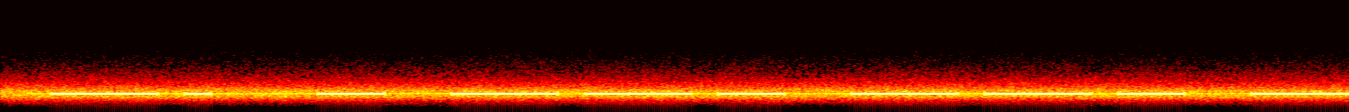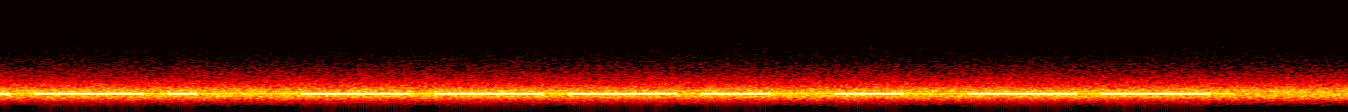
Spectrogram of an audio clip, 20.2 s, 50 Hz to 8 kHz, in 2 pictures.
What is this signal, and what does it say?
Radio time signal (JJY), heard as a tone whose level steps once a second, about 1370 Hz, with radio static and a narrow filter. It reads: 0 M 1 0 0 1 0 0 1 0 0 M 0 0 0 1 1 0 0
